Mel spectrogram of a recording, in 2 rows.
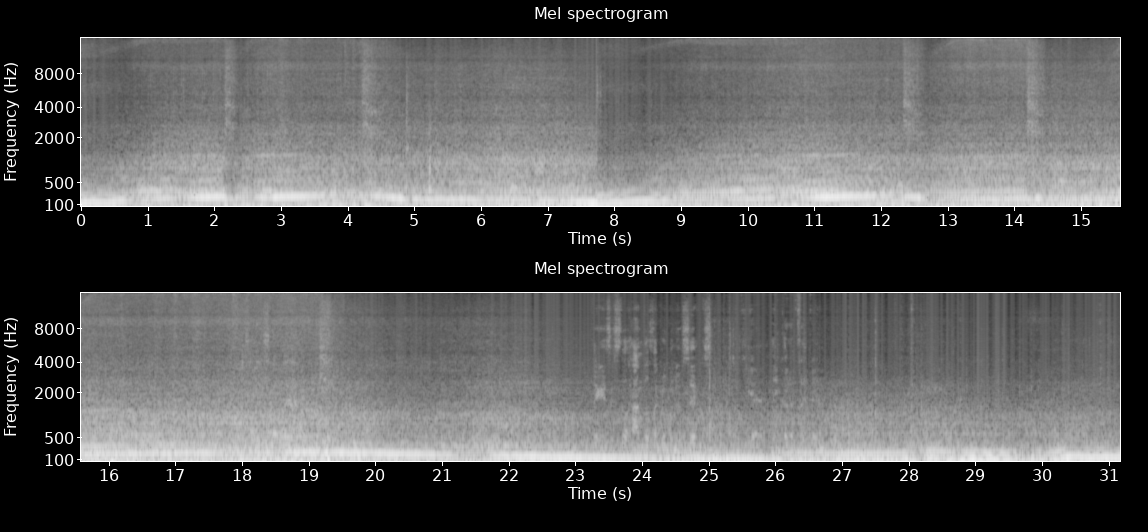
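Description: Turbocharged Peugeot 106 GTI engine heard from inside the cabin under hard acceleration. Its pitch climbs and drops sharply several times as it goes through the gears, then holds a steadier, lower drone in the second half.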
